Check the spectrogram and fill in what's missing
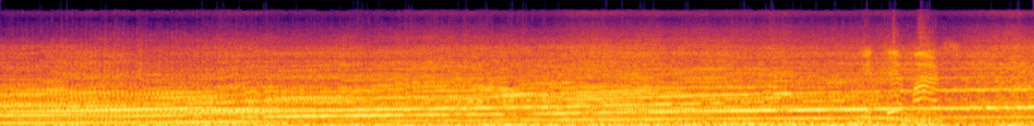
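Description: A BMW car engine revving loudly and close, its deep droning tone climbing steadily in pitch throughout, harsh and continuous.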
